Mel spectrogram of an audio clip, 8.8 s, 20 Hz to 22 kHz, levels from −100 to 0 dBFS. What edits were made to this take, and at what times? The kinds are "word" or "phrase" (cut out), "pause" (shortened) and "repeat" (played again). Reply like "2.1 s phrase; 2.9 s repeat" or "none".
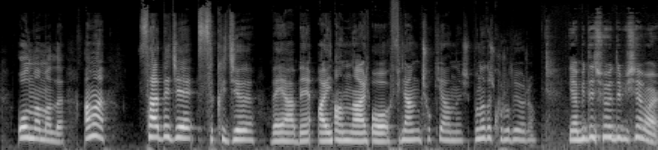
2.6 s word; 4.0 s word; 4.4 s word; 4.9 s word; 5.6 s word; 6.6 s word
